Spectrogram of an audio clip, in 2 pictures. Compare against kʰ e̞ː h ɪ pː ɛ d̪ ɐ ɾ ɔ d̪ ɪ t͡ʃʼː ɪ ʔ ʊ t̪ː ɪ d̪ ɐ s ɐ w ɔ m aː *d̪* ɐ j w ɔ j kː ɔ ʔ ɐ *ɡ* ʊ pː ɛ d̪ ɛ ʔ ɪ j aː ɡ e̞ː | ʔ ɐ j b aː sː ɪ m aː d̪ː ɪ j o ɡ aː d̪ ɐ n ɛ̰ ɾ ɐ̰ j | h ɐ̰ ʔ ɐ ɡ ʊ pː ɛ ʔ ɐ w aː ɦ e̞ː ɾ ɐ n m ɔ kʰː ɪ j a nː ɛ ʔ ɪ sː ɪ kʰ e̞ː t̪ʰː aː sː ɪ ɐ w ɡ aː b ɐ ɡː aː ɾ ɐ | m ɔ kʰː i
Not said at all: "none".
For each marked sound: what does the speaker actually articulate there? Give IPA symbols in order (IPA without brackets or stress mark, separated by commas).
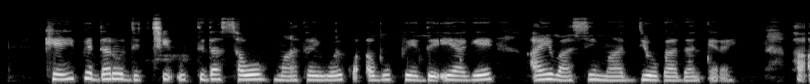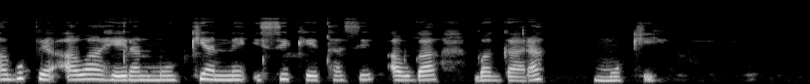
t̪, ɡ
